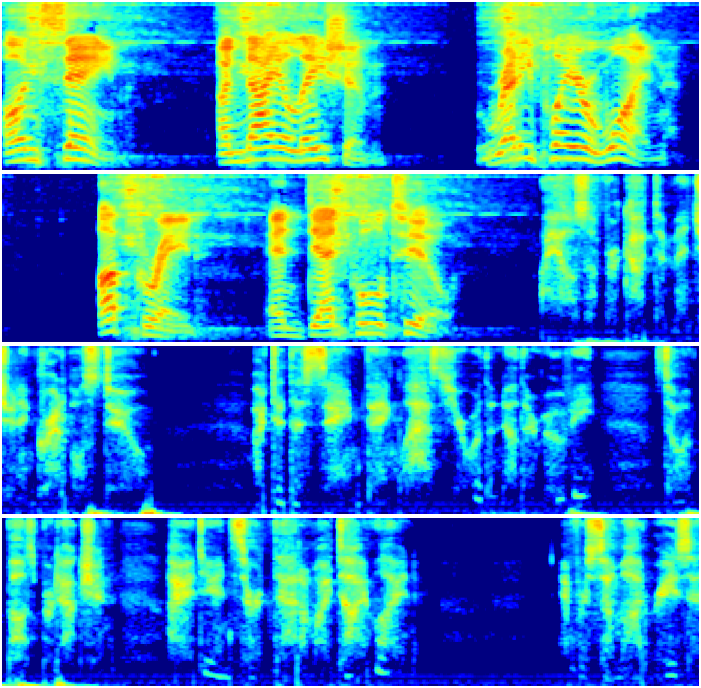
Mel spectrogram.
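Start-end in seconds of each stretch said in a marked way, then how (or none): 8.2-18.6 whisper, higher and quieter. Adding a forgotten film to a list of favourites: whispering. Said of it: "I'm whispering again".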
